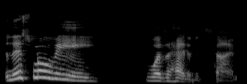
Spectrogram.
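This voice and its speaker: A man co-hosting a casual film discussion podcast, explaining things in a measured way. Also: sits high, huge pitch swings. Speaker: podcast co-host.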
